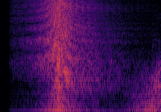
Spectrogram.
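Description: Whoosh sound effect for an intro transition: a swish over a deep rumble that swells to a peak a little under a second in, fades, then swells again near the end.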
